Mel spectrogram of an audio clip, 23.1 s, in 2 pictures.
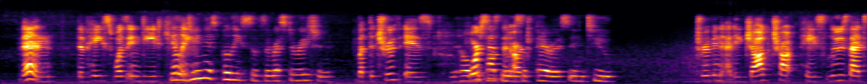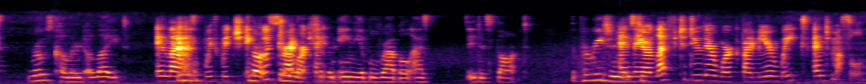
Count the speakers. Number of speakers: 2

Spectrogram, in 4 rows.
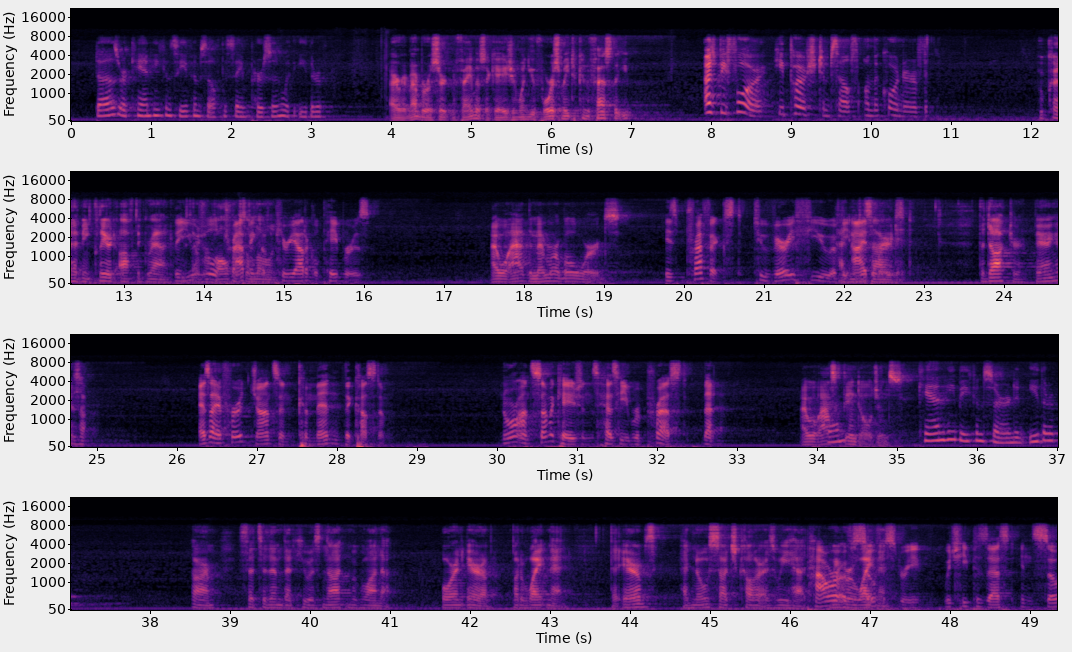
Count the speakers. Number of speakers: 6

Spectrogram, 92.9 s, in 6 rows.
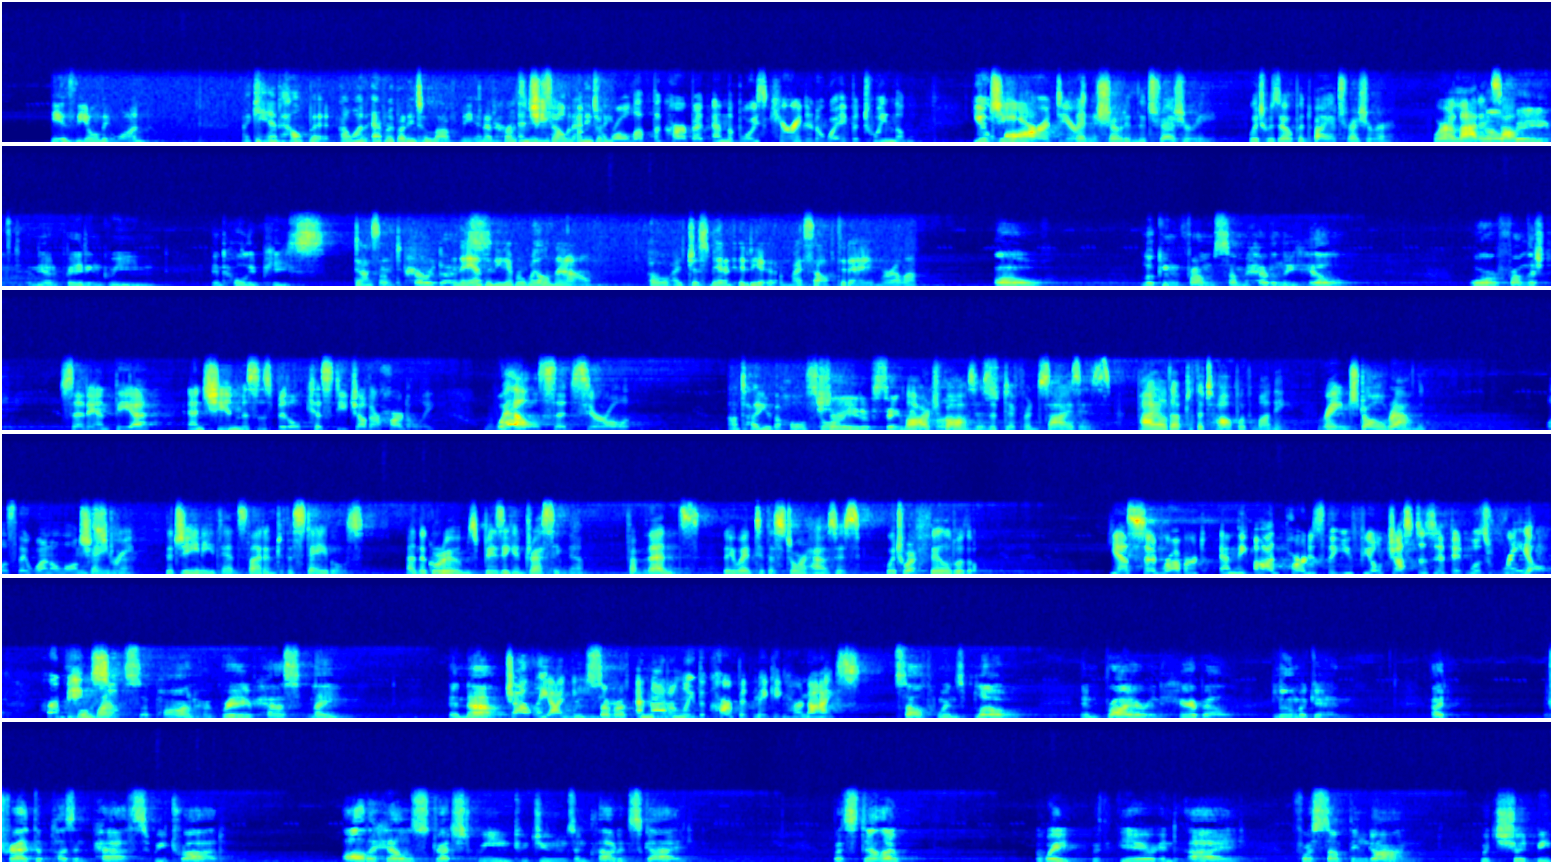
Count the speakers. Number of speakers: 4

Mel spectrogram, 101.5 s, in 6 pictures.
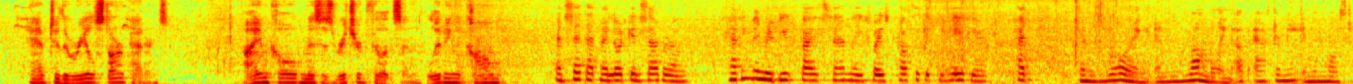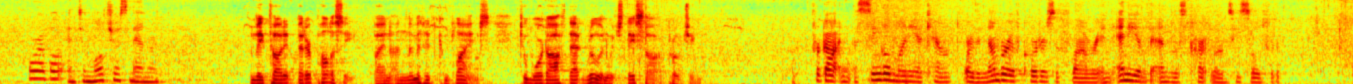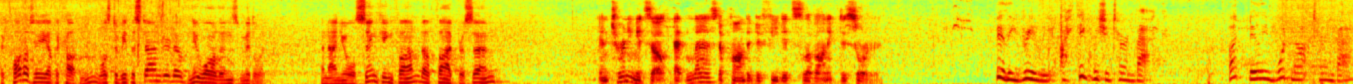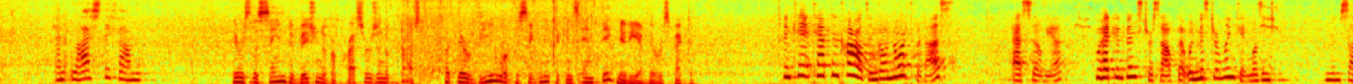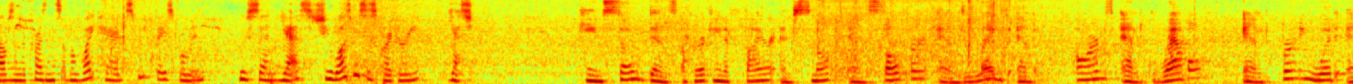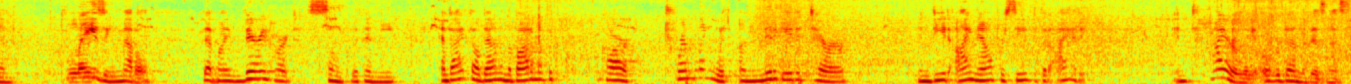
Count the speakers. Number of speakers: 10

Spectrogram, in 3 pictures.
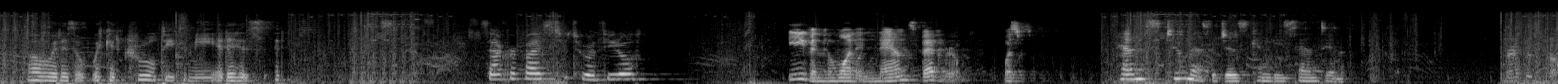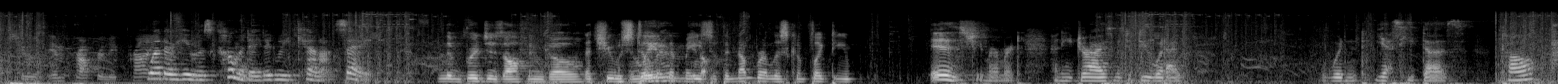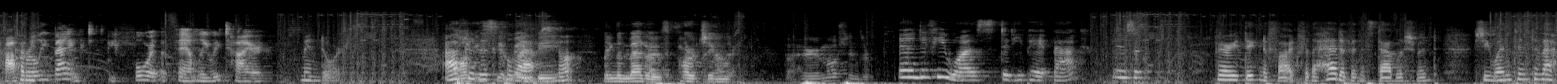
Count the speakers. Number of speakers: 8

